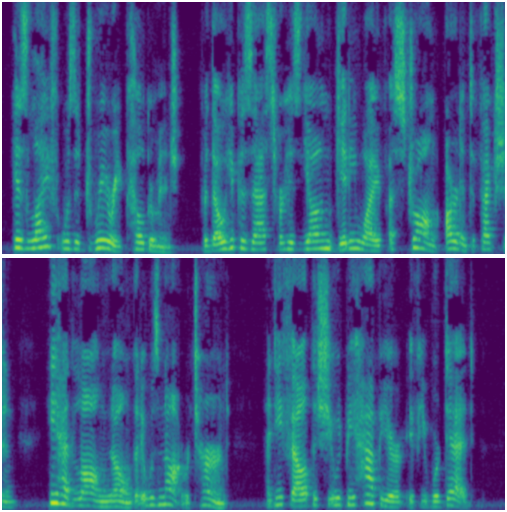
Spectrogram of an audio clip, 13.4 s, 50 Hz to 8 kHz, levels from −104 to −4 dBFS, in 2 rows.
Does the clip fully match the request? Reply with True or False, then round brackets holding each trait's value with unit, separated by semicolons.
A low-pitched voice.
False (220 Hz)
